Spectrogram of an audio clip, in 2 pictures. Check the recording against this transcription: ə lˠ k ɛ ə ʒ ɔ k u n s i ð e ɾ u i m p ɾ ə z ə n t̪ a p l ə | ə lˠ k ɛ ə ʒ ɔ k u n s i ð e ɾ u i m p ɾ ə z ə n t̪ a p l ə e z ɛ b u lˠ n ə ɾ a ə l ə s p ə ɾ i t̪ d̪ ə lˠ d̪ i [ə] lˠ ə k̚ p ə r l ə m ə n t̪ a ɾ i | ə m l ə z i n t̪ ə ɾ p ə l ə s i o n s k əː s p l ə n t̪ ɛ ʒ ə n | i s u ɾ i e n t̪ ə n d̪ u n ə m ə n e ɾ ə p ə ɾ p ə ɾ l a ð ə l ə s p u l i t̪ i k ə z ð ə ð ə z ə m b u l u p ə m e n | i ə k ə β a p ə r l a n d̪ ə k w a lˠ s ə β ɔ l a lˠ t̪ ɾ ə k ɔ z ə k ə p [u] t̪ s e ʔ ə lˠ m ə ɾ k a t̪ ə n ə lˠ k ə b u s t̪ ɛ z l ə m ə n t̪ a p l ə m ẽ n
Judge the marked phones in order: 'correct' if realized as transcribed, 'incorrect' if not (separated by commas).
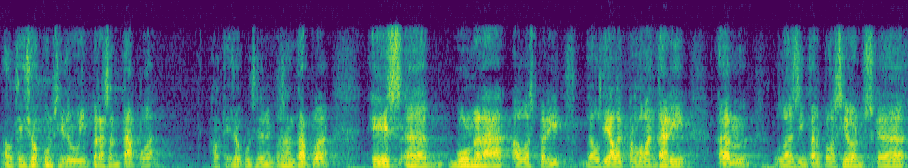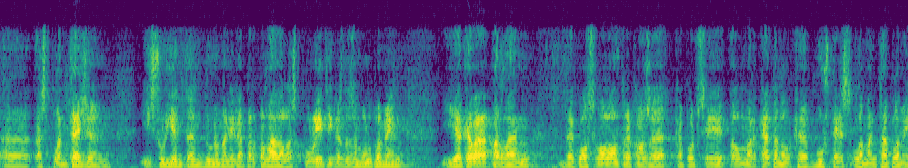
incorrect, incorrect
